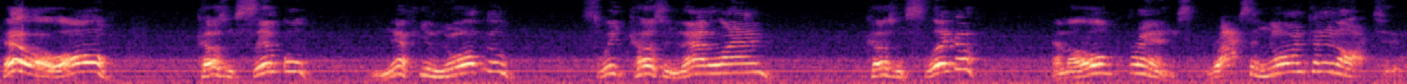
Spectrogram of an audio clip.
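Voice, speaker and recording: A man's voice: extremely high pitch, sing-song, slow pace, pauses often, warm tone, pitched above the performer's own voice, full character voice. A man voicing an eccentric old male colonel from the American South, speaking from a phonograph record in a drawling, theatrical way with a Southern accent. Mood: jovial. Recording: echoey room, faint noise.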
